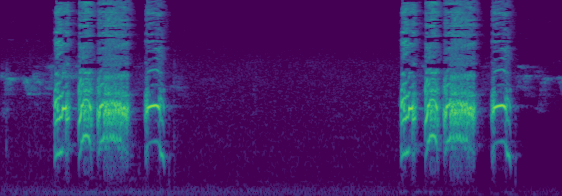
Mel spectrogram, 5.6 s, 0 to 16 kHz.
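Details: Crowing of a red junglefowl cock, a lure call for bird traps: two four-syllable crows about 3.5 seconds apart, choppy opening notes, a drawn-out rasping middle, a bright whistled tail, faint low rumble between.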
